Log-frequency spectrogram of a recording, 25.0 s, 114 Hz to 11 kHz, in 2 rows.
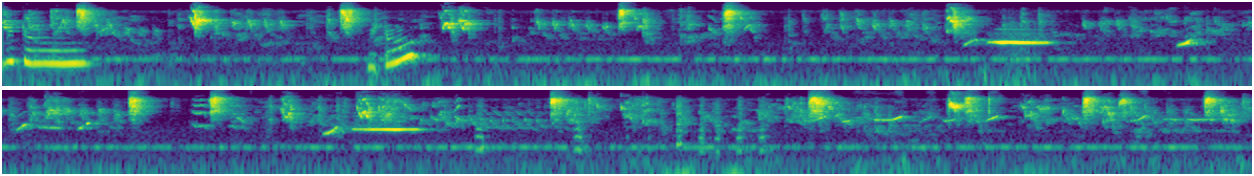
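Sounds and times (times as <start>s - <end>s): parrot chirping and squawking: 12.9s - 25.0s.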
